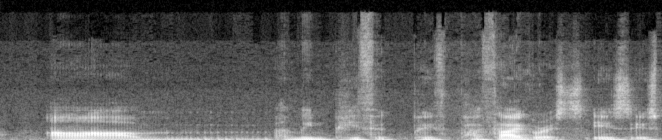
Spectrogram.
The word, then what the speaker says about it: Pythagoras: of calabaca calavaca calavaca wrong um i mean pythagoras is is pronounced pita goddess which is far far nicer than my thigh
